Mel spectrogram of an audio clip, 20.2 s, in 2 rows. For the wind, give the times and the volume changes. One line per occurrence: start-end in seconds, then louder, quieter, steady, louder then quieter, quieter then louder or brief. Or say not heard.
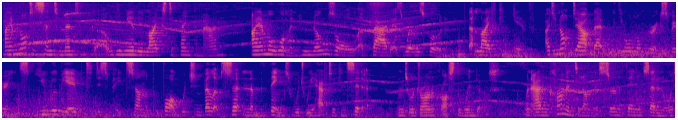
6.5-20.1 quieter.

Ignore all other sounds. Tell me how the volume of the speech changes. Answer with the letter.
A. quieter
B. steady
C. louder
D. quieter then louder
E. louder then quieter
B.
